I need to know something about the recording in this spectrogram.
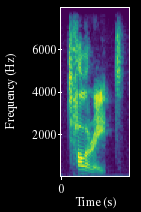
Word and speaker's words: tolerate: Okay, pronounce a small t there at the end. Okay, instead of saying toler with a shh sound, it's tolerate.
